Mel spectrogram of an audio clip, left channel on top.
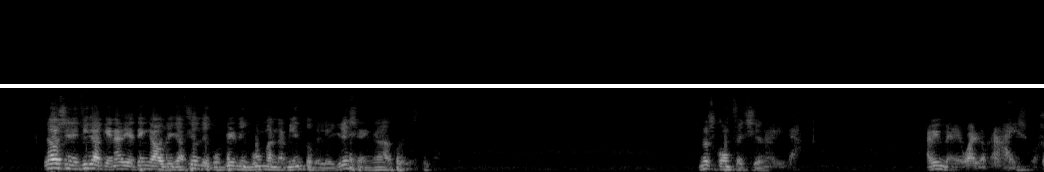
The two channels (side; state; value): left; silent; digital silence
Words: no significa que nadie tenga obligación de cumplir ningún mandamiento de la Iglesia ni nada por el estilo. No es confesionalidad. A mí me da igual lo que hagáis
